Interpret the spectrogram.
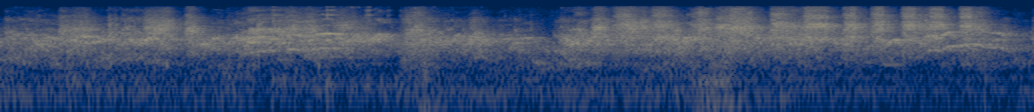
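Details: Hand-fed budgerigar chick producing rough, buzzy, rapidly pulsing squeals that swell and ebb without stopping.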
